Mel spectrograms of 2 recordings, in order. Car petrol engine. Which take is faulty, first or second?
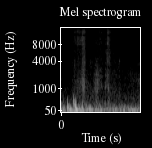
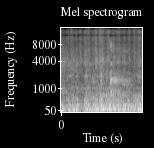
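second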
